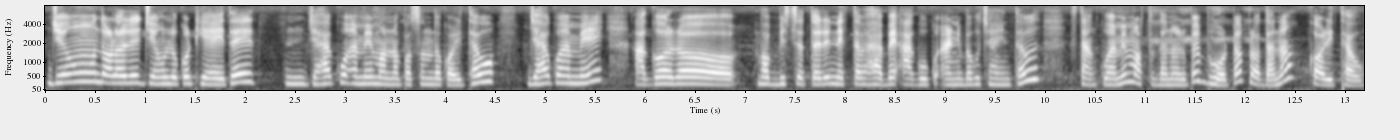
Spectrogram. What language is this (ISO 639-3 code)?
ori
